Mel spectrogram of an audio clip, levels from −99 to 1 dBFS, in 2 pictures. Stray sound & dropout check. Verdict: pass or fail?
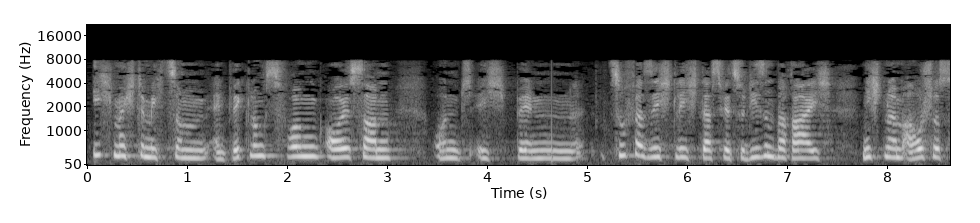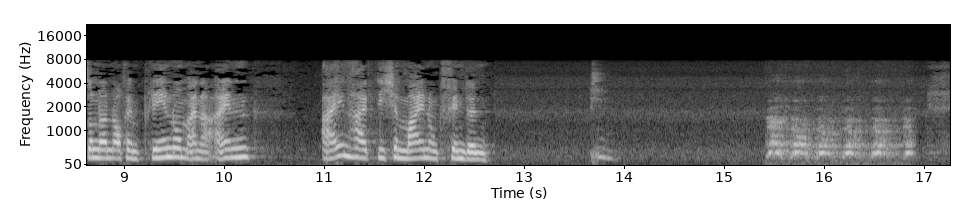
fail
